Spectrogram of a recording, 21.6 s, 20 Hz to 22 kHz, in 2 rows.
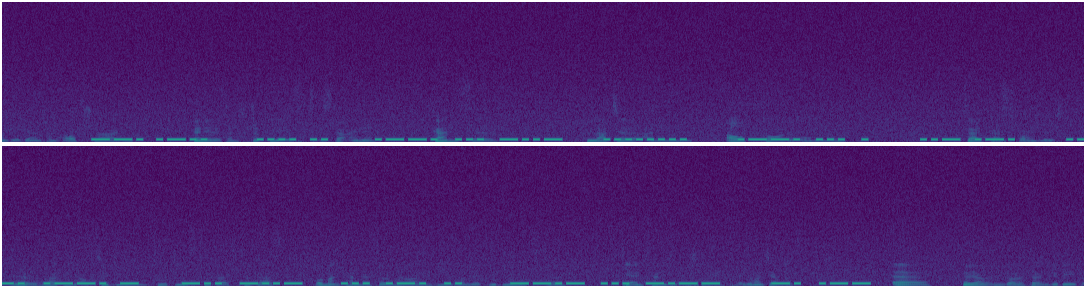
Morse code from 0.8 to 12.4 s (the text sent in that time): GL HI PSX <HH> PSE UR RPT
